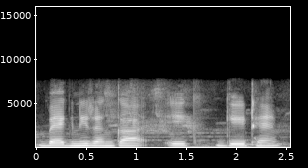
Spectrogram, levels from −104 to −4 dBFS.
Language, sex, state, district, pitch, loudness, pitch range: Hindi, female, West Bengal, Alipurduar, 210 Hz, -17 LUFS, 205-220 Hz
